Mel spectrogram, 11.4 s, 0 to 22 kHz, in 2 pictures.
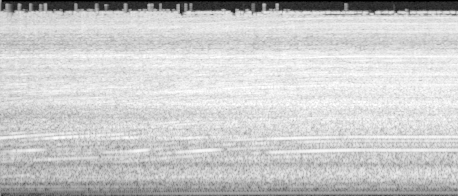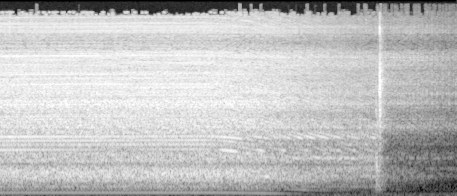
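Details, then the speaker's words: Zelmer 268.6 (1989) vacuum cleaner, type 300 motor after bearing replacement, bench test at reduced voltage via regulator: smooth steady whir at even pitch, clean spin-down; works well, bearings quiet. "We turn it off. It works quite well, even with such a significantly lower voltage."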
